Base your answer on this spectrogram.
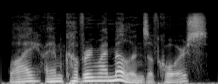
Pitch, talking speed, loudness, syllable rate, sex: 130 Hz, 220 wpm, -16 LUFS, 6.3 syllables/s, male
